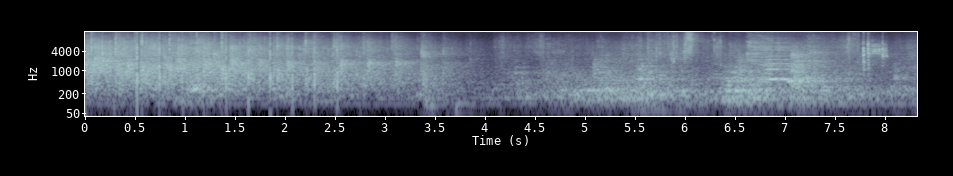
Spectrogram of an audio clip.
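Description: A roomful of people applauding, the clapping dying away about four seconds in, followed by low, indistinct talk.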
